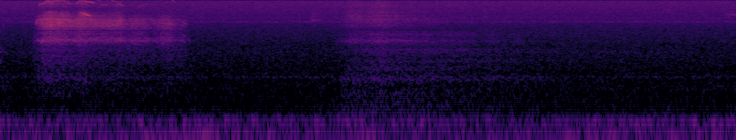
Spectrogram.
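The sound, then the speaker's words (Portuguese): A slow, deep breath in followed by a long breath out, airy, with no talking, over a low steady background hum; a deliberate deep breath taken with eyes closed during a guided exercise. “Bom, agora gostaria de convidar você a fechar os olhos e vamos fazer uma respiração profunda.”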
